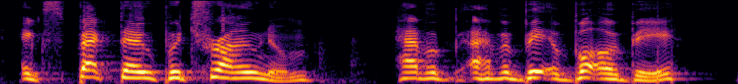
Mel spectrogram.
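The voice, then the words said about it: Weak put-on British accent. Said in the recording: “that's one accent I don't do very well. ... the British accent. English, whatever you want to call it.”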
